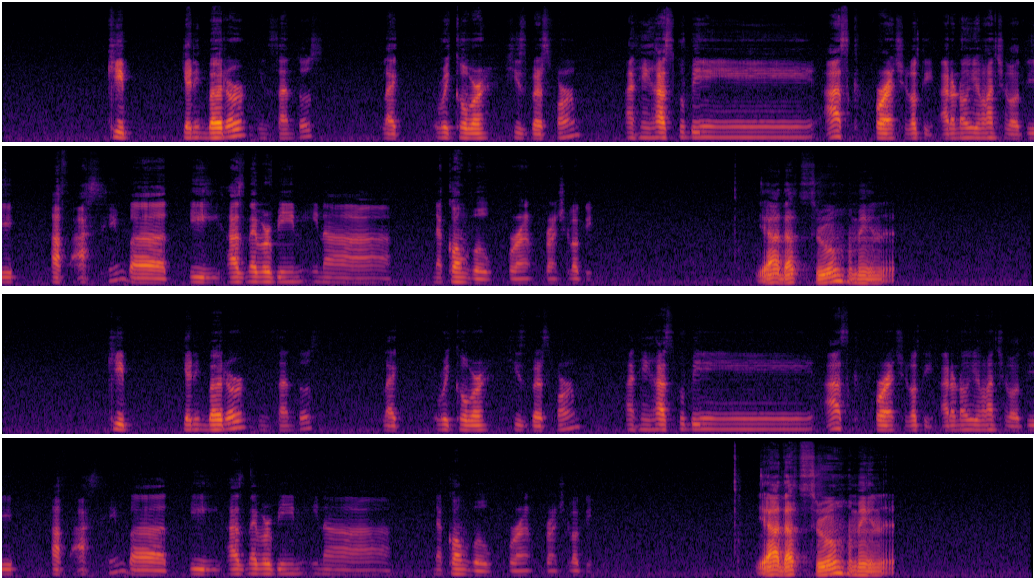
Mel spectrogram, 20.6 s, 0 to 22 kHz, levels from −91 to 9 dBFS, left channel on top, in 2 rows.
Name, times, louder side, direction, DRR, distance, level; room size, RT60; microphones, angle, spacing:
voice 1, 1.8-2.4 2.8-3.1 3.8-4.0 4.3-4.9 5.1-5.8 6.3-8.4 8.7-10.5 10.8-14.2 14.8-16.1, left 4 dB, 70° left, 2.1 m, -32 dB
voice 2, 17.9-19.3, right 3 dB, 70° right, 1.2 m, -26 dB
head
